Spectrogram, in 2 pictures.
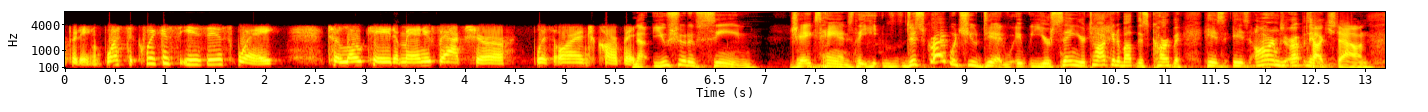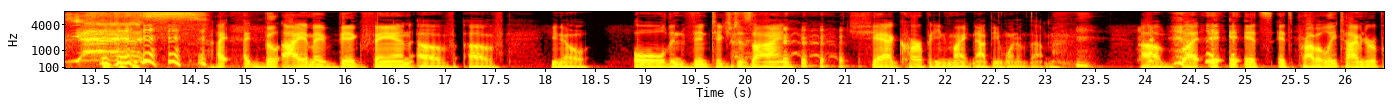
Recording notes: Listener phone calls about decks, carpet, and electrical problems.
